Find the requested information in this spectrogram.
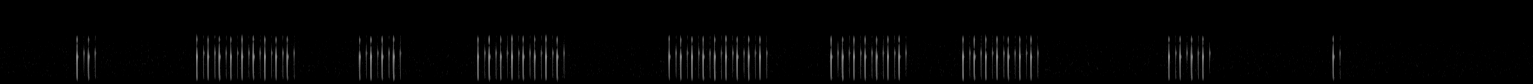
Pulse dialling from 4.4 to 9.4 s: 8 9 7

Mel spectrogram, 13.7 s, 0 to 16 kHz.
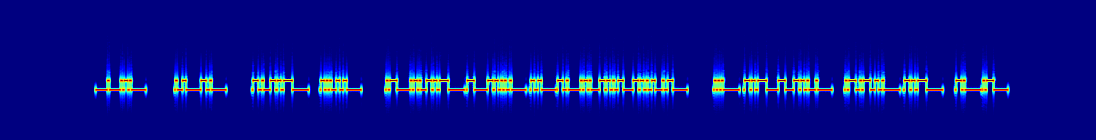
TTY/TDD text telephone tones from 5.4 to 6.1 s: TO

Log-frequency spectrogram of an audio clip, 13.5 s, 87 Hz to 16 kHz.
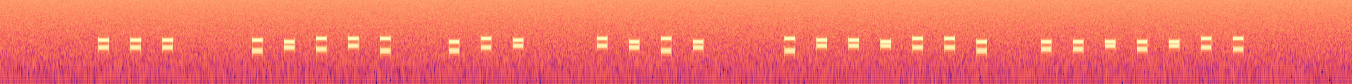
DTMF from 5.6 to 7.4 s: #737

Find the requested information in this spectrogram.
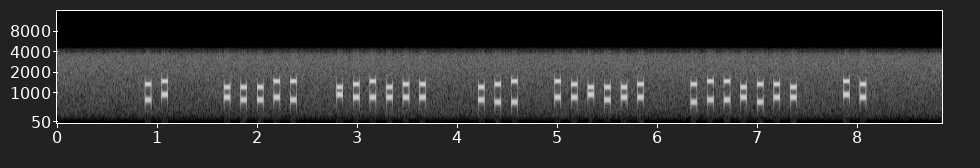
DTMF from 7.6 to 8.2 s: #8

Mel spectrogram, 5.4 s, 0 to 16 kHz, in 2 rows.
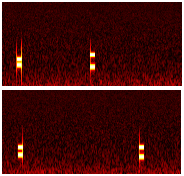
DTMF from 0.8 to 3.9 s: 9 7

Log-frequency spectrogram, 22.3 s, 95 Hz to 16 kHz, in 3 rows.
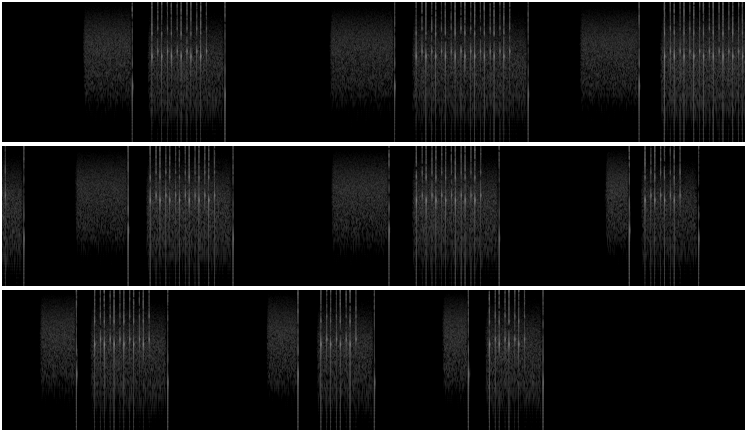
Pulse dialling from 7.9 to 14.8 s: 7 7 4

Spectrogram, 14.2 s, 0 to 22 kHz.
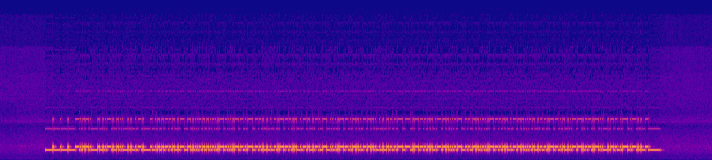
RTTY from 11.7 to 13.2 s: EXACTE.

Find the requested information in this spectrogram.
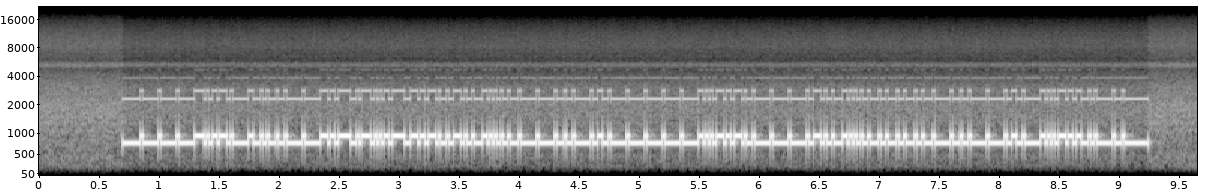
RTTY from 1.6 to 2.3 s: CQ

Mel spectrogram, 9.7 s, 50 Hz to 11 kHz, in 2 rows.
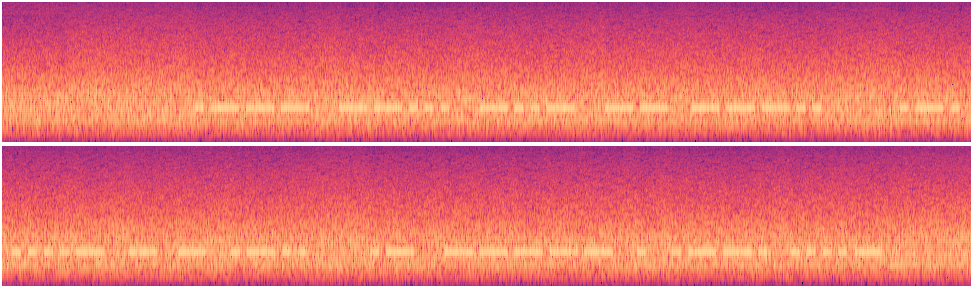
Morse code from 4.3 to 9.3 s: R4TTL A0EP4

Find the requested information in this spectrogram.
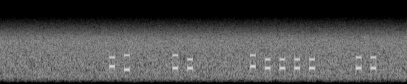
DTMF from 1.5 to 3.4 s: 64 94444

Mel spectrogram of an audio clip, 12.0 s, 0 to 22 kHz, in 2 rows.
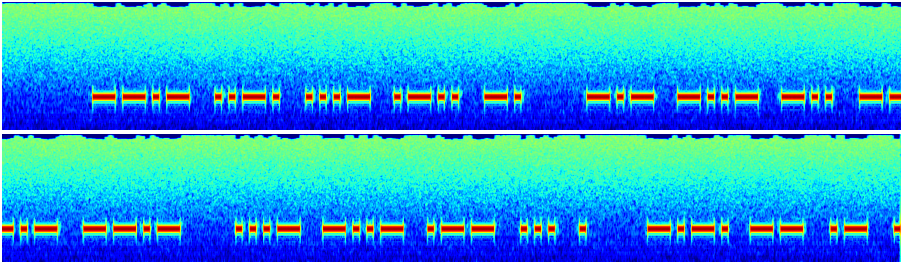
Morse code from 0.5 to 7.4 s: QFVLN KXDQQ

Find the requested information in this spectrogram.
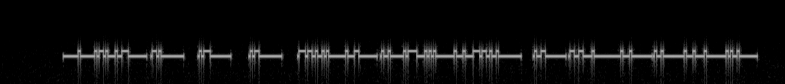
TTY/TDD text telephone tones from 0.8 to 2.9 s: DAGZB

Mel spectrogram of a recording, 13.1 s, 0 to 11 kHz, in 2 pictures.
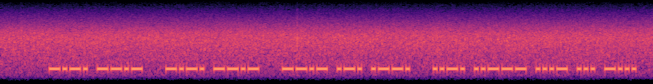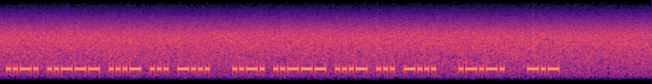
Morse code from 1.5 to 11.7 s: CQ QRP F2VSB F2VSB F2VSB <AR>

